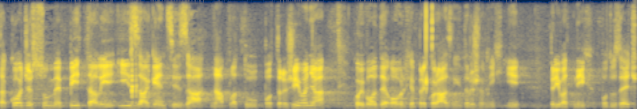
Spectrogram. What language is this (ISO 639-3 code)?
hrv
